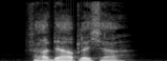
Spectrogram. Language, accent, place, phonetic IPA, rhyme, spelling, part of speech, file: German, Germany, Berlin, [fɛɐ̯ˈdɛʁplɪçɐ], -ɛʁplɪçɐ, verderblicher, adjective, De-verderblicher.ogg
- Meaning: 1. comparative degree of verderblich 2. inflection of verderblich: strong/mixed nominative masculine singular 3. inflection of verderblich: strong genitive/dative feminine singular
